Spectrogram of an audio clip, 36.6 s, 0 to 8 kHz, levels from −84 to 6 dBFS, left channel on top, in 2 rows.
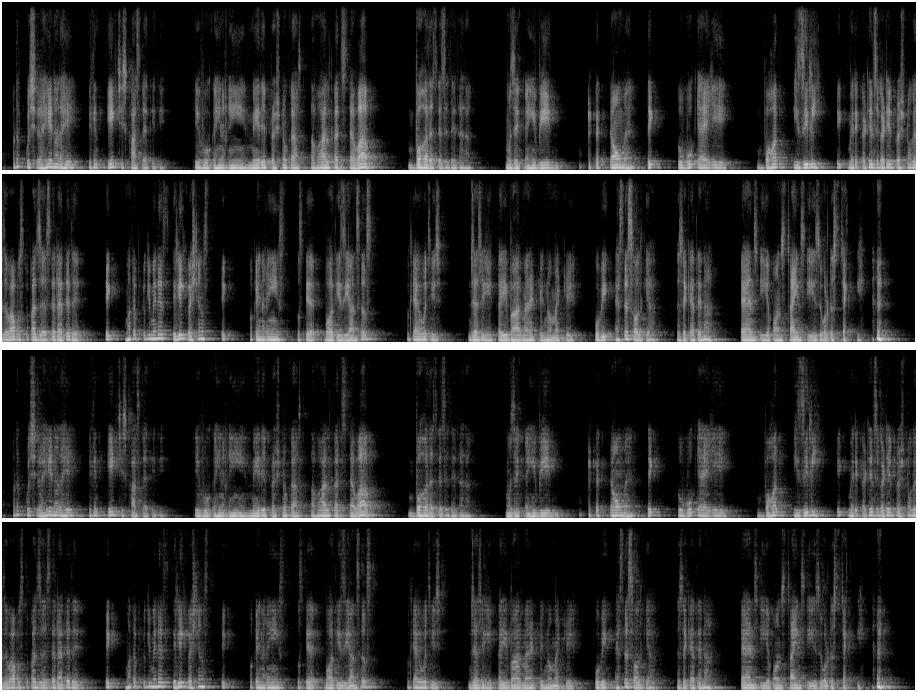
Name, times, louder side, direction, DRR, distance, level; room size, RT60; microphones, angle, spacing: voice 1, 0.2-1.5 1.7-3.2 3.9-7.4 8.1-9.4 10.1-11.2 11.9-12.7 12.9-13.0 13.5-14.5 15.1-15.5 15.8-16.3 16.7-19.8 20.4-20.5 20.7-22.4 22.7-22.8 23.3-23.9 24.4-25.7 26.4-27.0 27.6-29.7 30.1-31.3 31.8-32.5 33.1-35.5 35.8-35.9, left 2 dB, 50° left, 8 dB, 1.0 m, -21 dB
16.0 x 16.0 x 4.6 m, 0.74 s
head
